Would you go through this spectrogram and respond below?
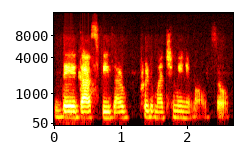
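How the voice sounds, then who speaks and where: A woman's voice: on the low side, monotone, moderate pace, creaky. A woman from Russia who has also lived in Colombia, chatting loosely and enthusiastically as an interview guest on dull, lo-fi audio. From born in Russia, lived in Colombia. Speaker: NFT artist, interview guest. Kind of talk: casual chat.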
